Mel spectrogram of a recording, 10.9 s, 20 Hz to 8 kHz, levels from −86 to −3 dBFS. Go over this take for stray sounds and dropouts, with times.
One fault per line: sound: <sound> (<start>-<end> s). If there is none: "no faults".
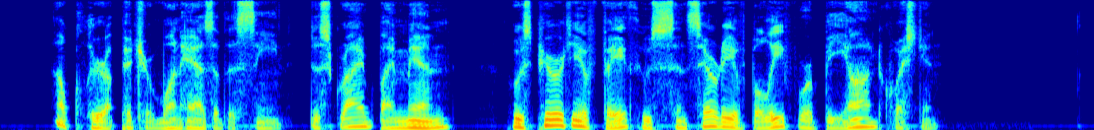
no faults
